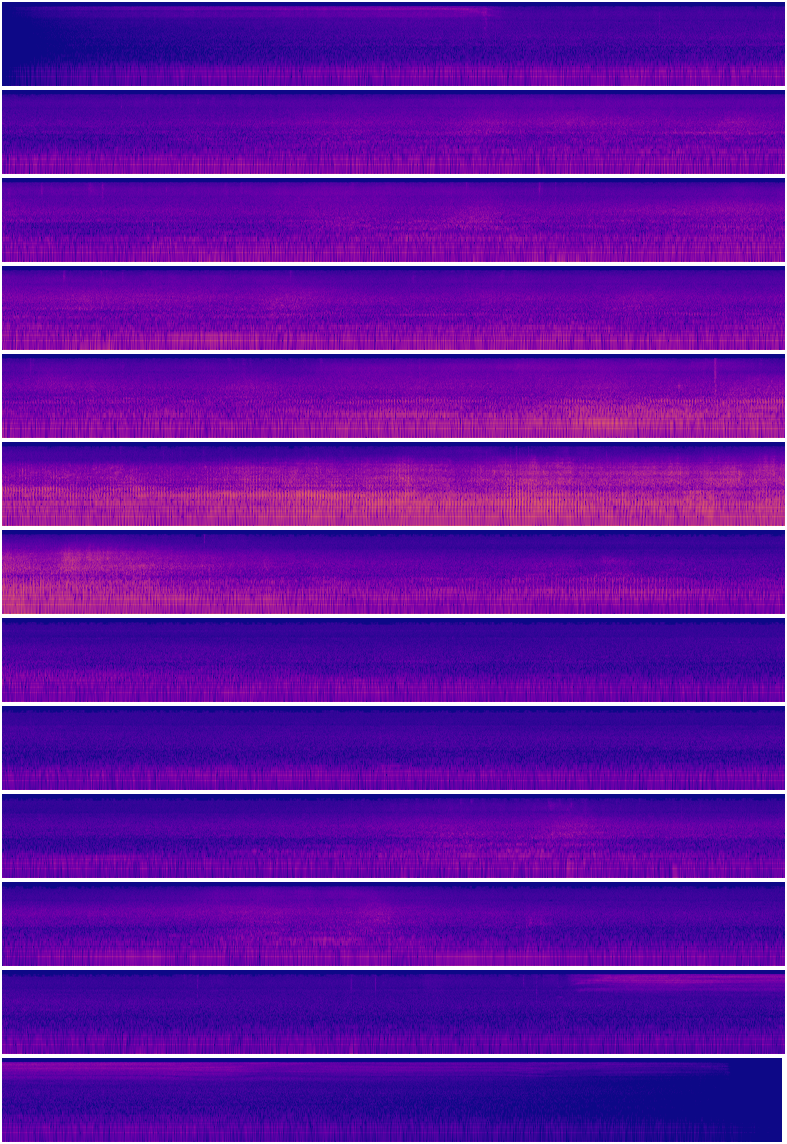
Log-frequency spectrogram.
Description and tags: Maybe it's a manhunt. Maybe it's a medivac emergency. Maybe it's a search party or a high-speed chase. Whatever it is, the helicopter passes right overhead. The faint sound of daytime crickets permeate the background.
